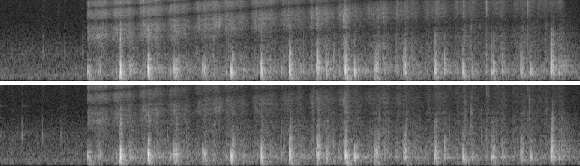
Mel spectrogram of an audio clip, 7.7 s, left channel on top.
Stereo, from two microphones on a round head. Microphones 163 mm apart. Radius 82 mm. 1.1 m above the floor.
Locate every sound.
1.2 s running footsteps: 15° left (ahead or behind), 1.1 m; by 7.5 s 65° left (ahead or behind), 4 m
